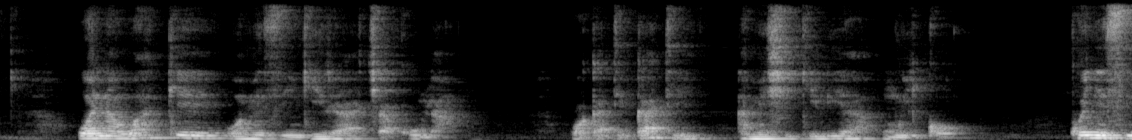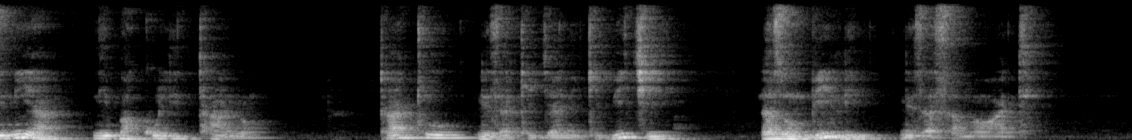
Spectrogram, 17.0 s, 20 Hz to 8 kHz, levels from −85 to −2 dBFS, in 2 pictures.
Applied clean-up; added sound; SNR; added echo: none; none; none; reverberation time 0.7 s.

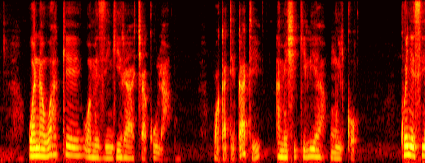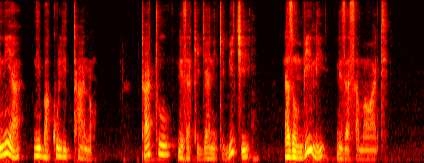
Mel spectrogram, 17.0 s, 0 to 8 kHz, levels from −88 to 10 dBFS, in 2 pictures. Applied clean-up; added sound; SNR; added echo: none; none; none; none.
